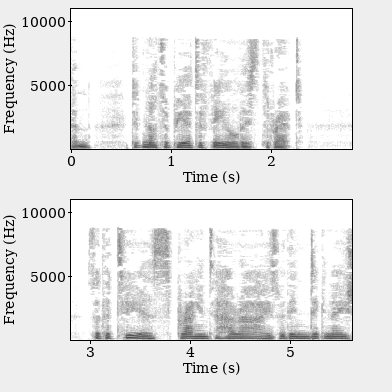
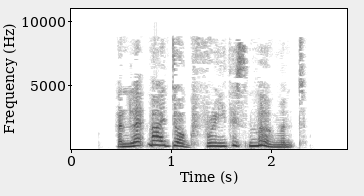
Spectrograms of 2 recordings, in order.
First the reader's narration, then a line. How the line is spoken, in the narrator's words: she exclaimed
